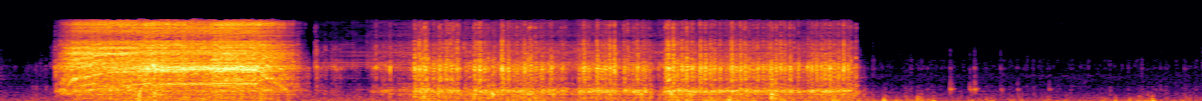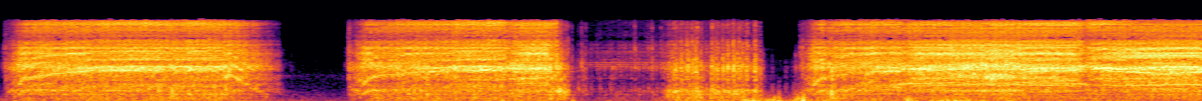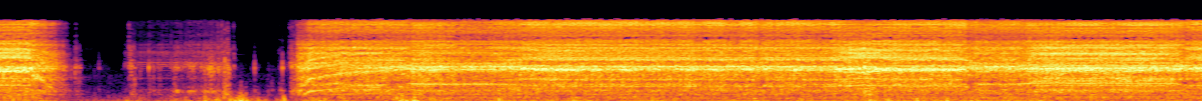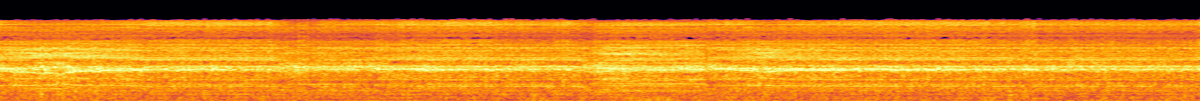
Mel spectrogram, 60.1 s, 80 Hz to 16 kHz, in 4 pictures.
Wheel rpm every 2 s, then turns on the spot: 90, 100, 10, 20, 20, 10, 0, 50, 140, 30, 140, 20, 70, 160, 160, 40, 20, 140, 160, 160, 160, 160, 160, 160, 160, 160, 160, 160, 160, 160.
4-10 22-24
